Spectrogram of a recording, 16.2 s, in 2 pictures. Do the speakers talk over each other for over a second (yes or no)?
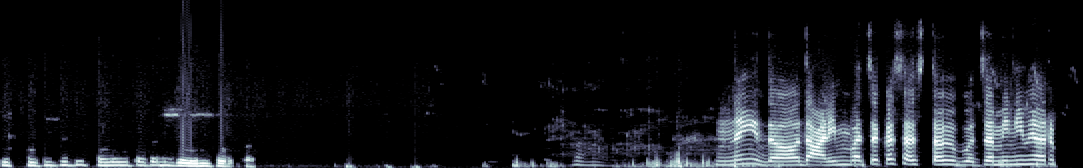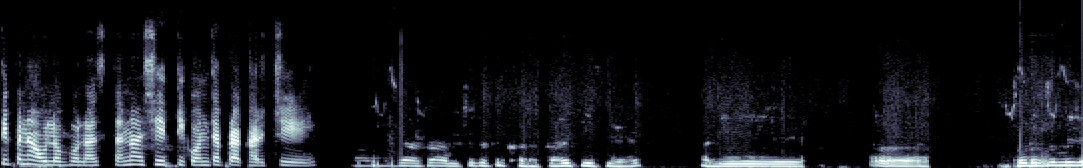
no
